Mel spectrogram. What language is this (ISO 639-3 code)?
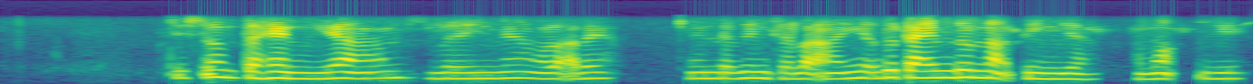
sat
